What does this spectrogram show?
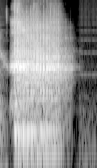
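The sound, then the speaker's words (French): Dice rattle and tumble across a hard surface for about a second, a busy clatter of quick clicks that fades out as they settle; the dice are rolled for a stealth check. “vas-y pour, pour euh, le jet de discrétion.”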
